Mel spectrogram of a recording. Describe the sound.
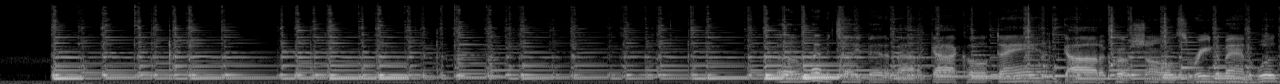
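A short, improvised Gossip Girl jingle played on a bright keyboard or synth: sustained chords punctuated by rhythmic stabs, then a wavering, sliding melodic line toward the end, loud with no talking.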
